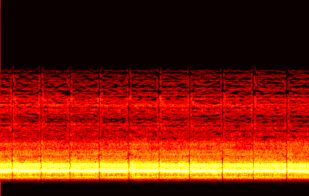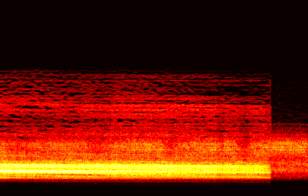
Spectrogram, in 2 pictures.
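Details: A northern dusk-singing cicada sings right before dark on a late-summer evening, giving a loud, steady, high buzzing drone that holds for several seconds and then cuts off. This song is often mistaken for a katydid.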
